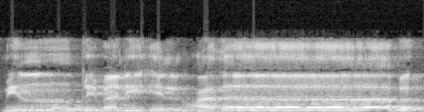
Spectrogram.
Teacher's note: ذال کو نرمی سے ادا کریں گے، ذا الف مدہ ہے، 2 حرکات لمبا کرنا ہوتا ہے، لیکن ہم نے اس پہ وقف کرنا ہے. با پہ تو قلقلہ کریں گے اور ذال کو زیادہ لمبا کریں گے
